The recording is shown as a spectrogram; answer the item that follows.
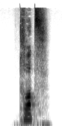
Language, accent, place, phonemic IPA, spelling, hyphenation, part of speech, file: German, Germany, Berlin, /tʁɔp͡f/, Tropf, Tropf, noun, De-Tropf.ogg
- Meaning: 1. drip (e.g. connected to an IV) 2. poor sap, poor sod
